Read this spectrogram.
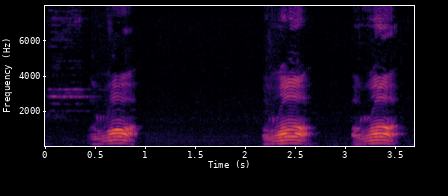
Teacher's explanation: जबान का किनारा और कुछ जबान की पुश्त जबकि मिले सना उलिया रुबाई के मसूड़ों से।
